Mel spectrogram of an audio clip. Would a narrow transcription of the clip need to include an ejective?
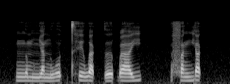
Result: no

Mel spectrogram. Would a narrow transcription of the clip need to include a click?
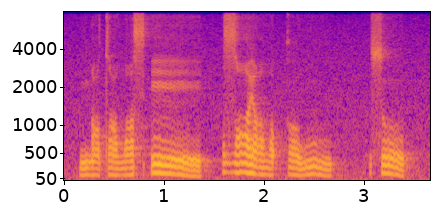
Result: no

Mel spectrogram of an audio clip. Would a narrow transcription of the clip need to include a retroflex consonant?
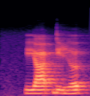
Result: no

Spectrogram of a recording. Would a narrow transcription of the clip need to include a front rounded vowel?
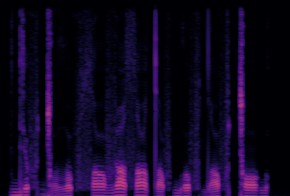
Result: yes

